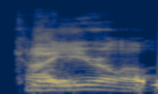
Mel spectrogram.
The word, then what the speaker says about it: Kaiir Elam: Yeah, you know how to pronounce Kaiir Elam.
